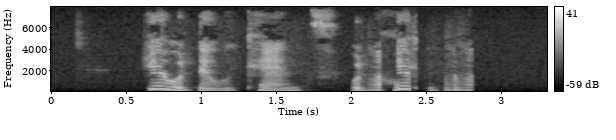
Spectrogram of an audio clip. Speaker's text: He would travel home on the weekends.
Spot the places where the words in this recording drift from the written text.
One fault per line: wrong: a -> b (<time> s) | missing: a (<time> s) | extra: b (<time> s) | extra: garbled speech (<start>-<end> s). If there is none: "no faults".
missing: travel home on (1.0 s)
extra: garbled speech (2.0-2.8 s)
